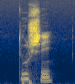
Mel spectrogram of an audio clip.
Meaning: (noun) 1. the act of touching (see below) 2. a way of touching 3. the sense of touch, tactility; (verb) 1. to touch (physically) 2. to affect 3. to receive, to get; to earn (money)
- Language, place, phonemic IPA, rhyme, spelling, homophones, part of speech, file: French, Paris, /tu.ʃe/, -e, toucher, touchai / touché / touchée / touchées / touchers / touchés / touchez, noun / verb, Fr-toucher.ogg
